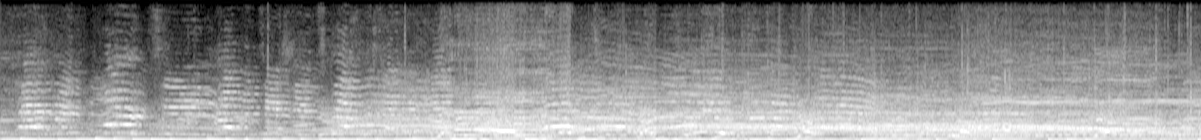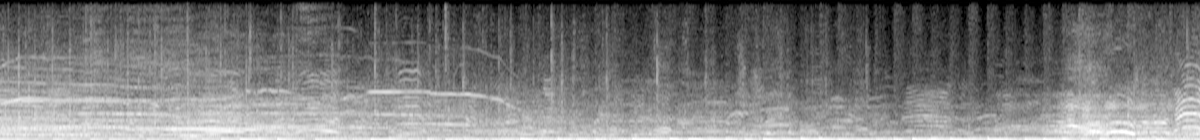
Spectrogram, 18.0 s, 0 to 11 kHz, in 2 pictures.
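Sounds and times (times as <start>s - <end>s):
background music with drone: 0.0s - 18.0s
crowd cheering and shouting: 0.0s - 18.0s.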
